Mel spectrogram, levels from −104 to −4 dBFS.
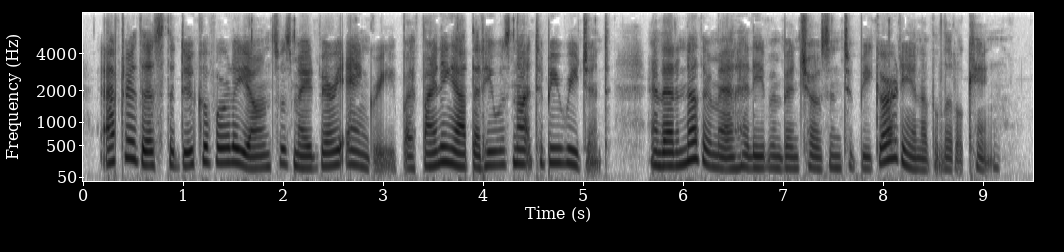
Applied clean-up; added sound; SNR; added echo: none; none; none; none.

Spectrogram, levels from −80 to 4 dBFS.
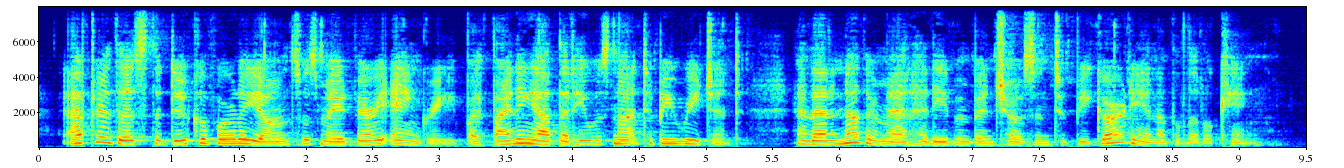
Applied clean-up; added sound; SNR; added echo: none; none; none; reverberation time 0.6 s.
